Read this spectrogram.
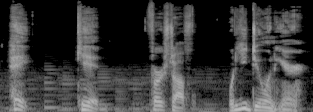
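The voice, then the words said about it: Whispering. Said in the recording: “we're whispering”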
